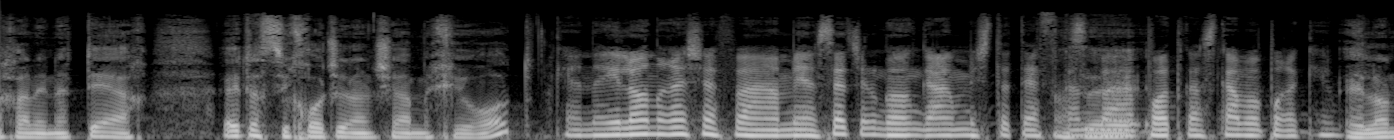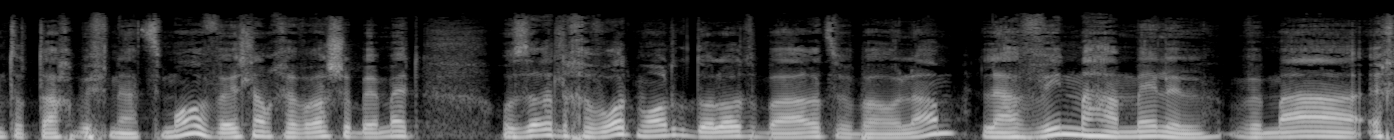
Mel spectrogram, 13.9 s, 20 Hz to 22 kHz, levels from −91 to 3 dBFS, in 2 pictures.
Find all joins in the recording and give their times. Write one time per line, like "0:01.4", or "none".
0:06.1
0:11.8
